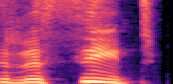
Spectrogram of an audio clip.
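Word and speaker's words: receipt: मात्रा not even छोटी ई की मात्रा इट्स रिसीट सो now what does रिसीट mean you know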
